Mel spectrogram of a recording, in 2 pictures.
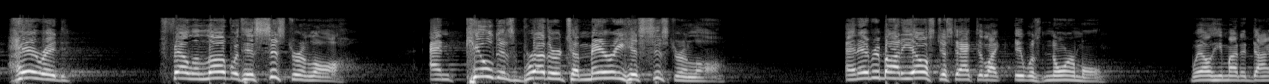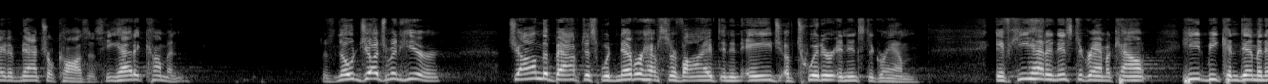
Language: English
